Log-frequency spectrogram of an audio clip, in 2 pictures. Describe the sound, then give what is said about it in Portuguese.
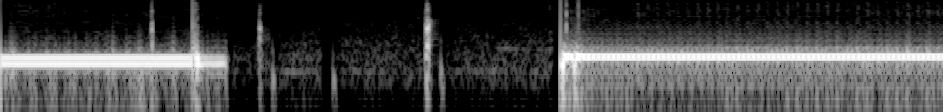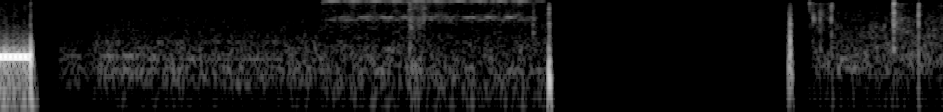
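Telephone line tones sound during a call transfer: a steady tone for about a second, a click, then a longer steady tone of about two seconds, followed by a faint higher signal and scattered clicks. No voices are heard. “Que eu vou estar transferindo novamente, tá? Ligação para o controle de qualidade, tá? Só um instante. Tá bom. Transferência.”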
